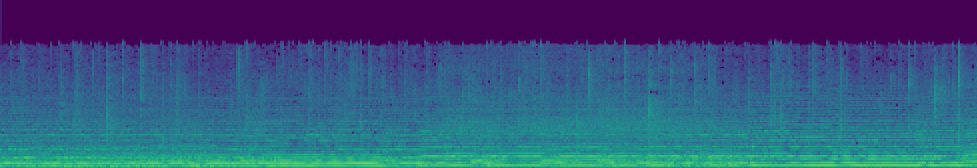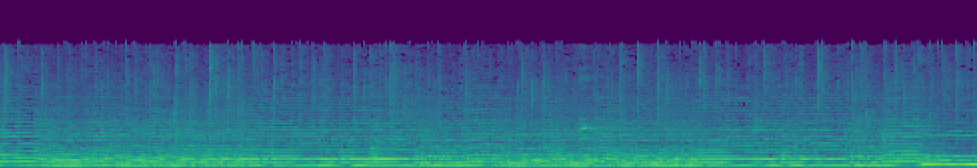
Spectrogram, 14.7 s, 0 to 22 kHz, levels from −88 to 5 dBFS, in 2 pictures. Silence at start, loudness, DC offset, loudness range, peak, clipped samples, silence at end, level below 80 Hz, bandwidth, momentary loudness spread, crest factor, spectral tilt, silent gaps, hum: 0 s; -19 LUFS; under 0.1%; 1 LU; -6 dBFS; under 0.1%; 0 s; -60 dBFS; 17 kHz; 3 LU; 12 dB; -2 dB/octave; none; none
